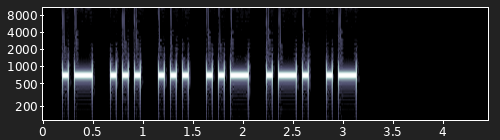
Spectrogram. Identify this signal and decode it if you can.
Morse code, heard as a keyed tone, about 20 wpm, 700 Hz. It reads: ASSURA
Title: Build A Word - 3 Letters At A Time - 9-Letter Words - 20wpm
